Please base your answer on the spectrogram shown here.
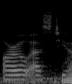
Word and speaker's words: Rostier: ROSTIER.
